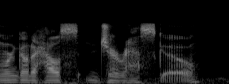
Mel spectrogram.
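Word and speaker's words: Jorasco: Alright, we're gonna come to the teleporter here, and we're gonna go to House Jurasco. Or as I sometimes jokingly pronounce it, Jerisco. Like Jericho.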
